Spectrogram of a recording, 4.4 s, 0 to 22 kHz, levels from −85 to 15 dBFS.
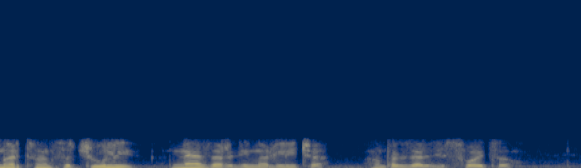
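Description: At 3.22 to 3.33 s there is a lost AMR speech frame, which fits a single 20 ms frame failing its checksum. The decoder repeats its last pitch and vocal-tract settings at reduced gain, giving a brief warble or dip rather than the hard silent gap or click of a plain dropout, inside the 150 Hz to 3.5 kHz narrowband line.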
